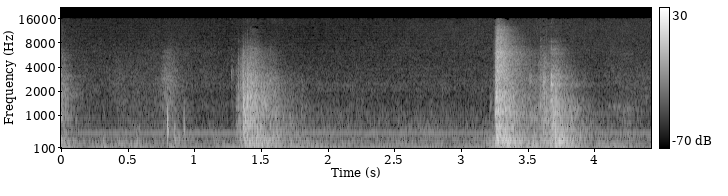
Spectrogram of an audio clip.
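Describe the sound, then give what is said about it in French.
Knocking on a door: a single dull thud, then after a pause two more close together, moderately loud against a quiet background. “Lorsque la montre marque 11 heures, on a frappé à la porte.”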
